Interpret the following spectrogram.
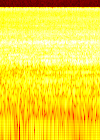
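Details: Toyota Altis after fixing noisy fan belt caused by a tensioner that would not hold, belt replaced: short, steady engine run with an even hum and no squeal or chirp, belt drive now quiet and normal.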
